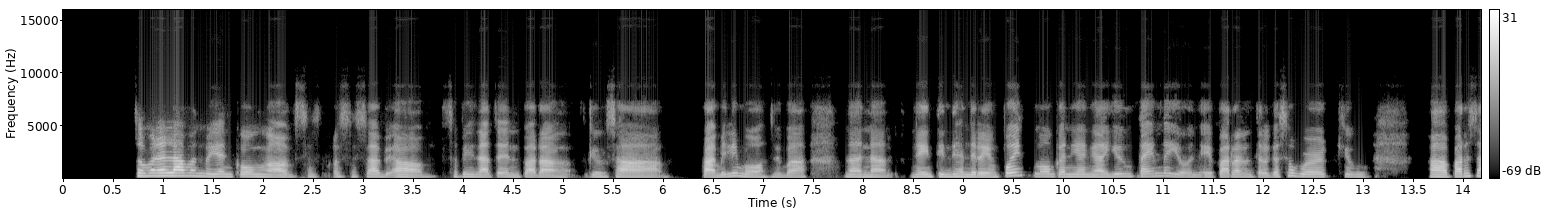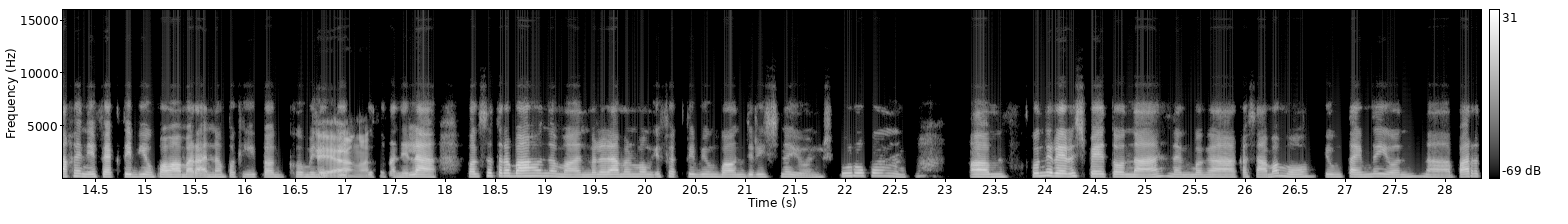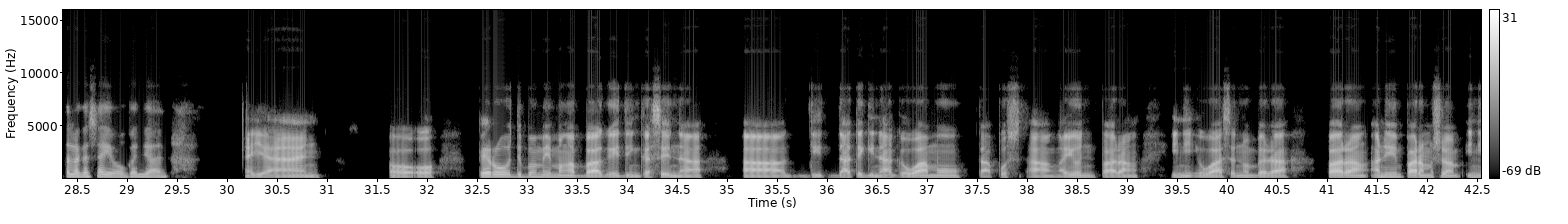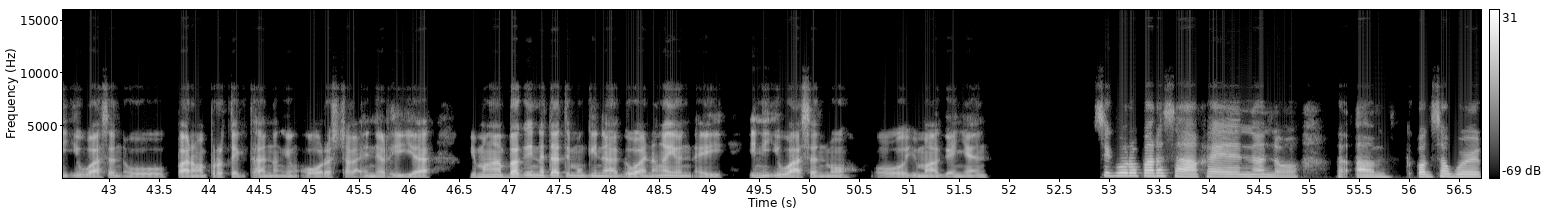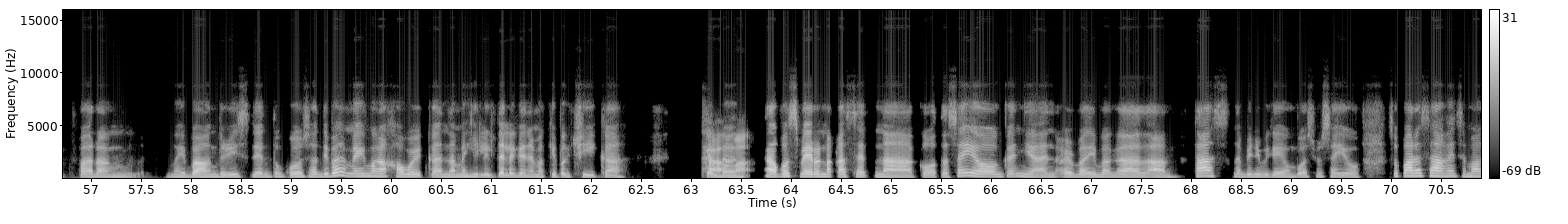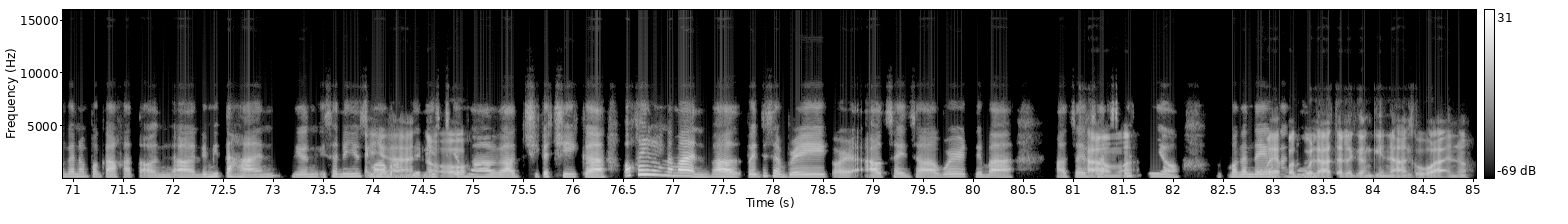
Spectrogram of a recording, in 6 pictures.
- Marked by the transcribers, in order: tapping; laughing while speaking: "ginagawa ano?"
- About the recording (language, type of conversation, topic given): Filipino, podcast, Paano ka nagtatakda ng hangganan sa pagitan ng trabaho at personal na buhay?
